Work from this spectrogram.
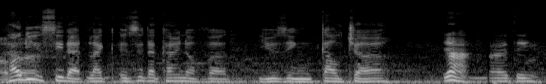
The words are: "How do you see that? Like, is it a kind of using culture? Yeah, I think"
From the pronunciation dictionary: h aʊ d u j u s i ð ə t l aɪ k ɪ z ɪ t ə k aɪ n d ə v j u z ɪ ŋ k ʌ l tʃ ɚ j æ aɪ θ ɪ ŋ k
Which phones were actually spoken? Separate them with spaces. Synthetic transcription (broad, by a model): h aʊ d u j u s i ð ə t l aɪ k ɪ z ɪ t ə k aɪ n d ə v j u z ɪ ŋ k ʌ l tʃ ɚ j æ aɪ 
